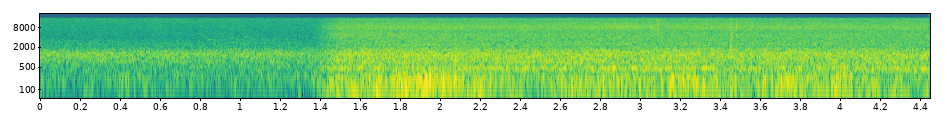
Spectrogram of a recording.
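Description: Honeybees from an open hive buzzing in a dense hum, cutting in abruptly about a second and a half in after a faint, quiet stretch.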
